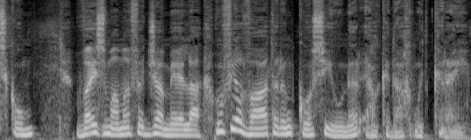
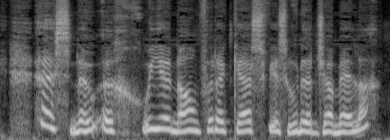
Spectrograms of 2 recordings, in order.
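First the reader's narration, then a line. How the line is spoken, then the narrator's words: Laughing. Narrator (Afrikaans): Mamma lag en sê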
